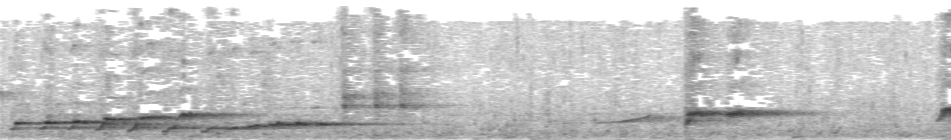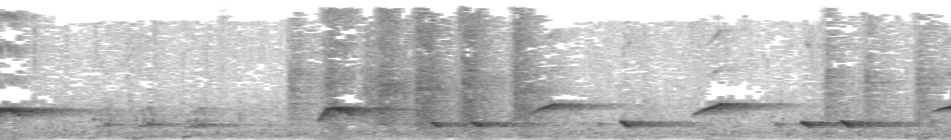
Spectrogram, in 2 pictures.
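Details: White-rumped shama training song for caged birds that stopped singing: slurred whistles sliding upward, sharp accented notes, then repeated clear two-part whistles at a steady pace.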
